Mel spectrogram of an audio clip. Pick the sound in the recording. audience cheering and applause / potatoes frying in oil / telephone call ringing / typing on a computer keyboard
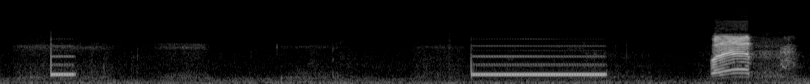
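telephone call ringing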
